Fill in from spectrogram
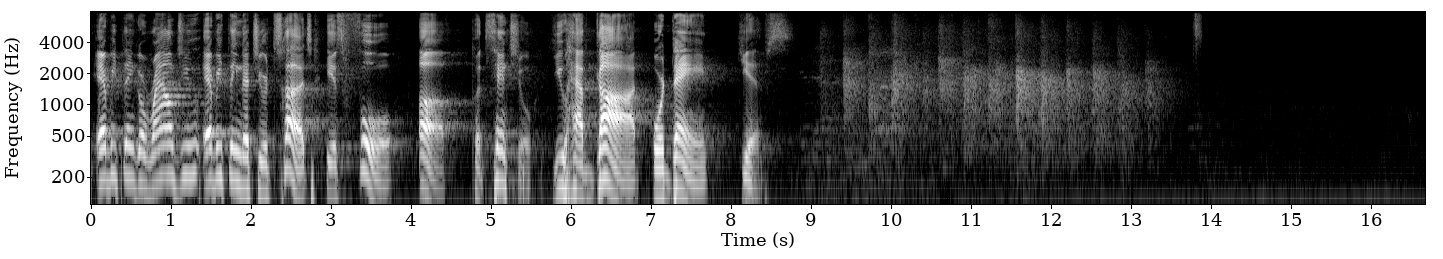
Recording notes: This message was delivered on February 11th 2024 at New City Fellowship West End in St. Louis, MO.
